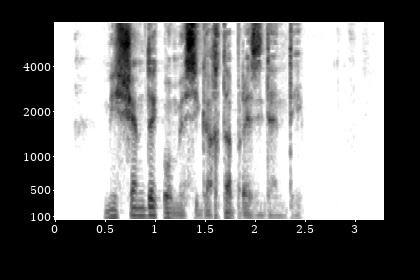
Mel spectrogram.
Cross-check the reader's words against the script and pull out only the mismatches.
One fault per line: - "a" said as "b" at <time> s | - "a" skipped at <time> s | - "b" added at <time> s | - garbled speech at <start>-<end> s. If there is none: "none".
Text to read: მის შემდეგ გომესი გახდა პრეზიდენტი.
none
